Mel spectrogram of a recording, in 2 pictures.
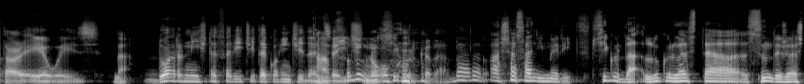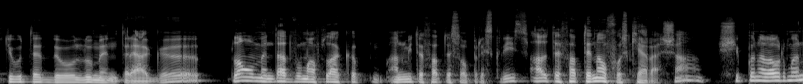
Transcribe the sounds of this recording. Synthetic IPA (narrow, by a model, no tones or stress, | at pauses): t̪aɾewḛjz̥ʲd̪a̰d̪oarniʃt̪e̞fe̞ɾit͡ʃit̪e̞ko̞int͡ʃid̪ḛna̰pseasiolunusiɡurkəd̪a̰d̪ad̪aaʃasanime̞ɾḭt̪siɡurd̪a̰lukɾuɾileast̪ea̰sunt̪̚d̪e̞ʒaʃt̪iut̪e̞d̪e̞o̞lume̞ɨnt̪ɾea̰ɡə | lamo̞me̞nd̪at̪vo̞maflakʰəa̰numit̪e̞fap̚t̪e̞sawpɾe̞skɾisalt̪e̞fap̚t̪e̞nawfo̞st̪̚kʲaɾa̰ʃaʃipɨnəlaurmə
